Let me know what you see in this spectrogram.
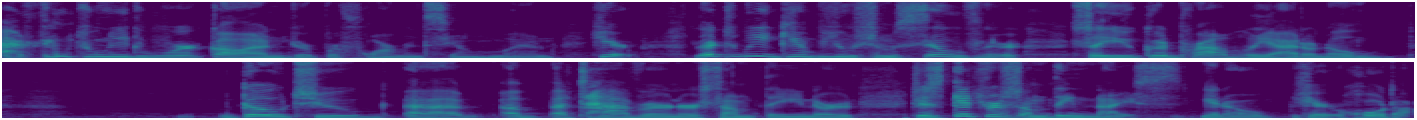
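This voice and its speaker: A man puts on a character voice pitched high. He keeps a moderate pace. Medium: actual play. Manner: boisterous, patronizing, warm.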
